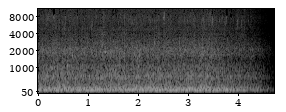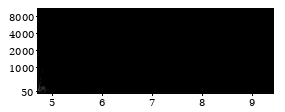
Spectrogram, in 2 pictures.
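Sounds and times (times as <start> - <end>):
barge moving slowly: 0.0 - 4.8.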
